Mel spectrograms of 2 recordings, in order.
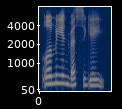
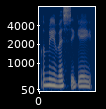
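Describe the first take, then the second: First: "investigate" said louder and bouncier; playful stress on investigate. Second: Said in the usual way. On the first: Shown as a demonstration. Repeating the phrase to herself, louder on "investigate". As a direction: lean into "investigate" with play.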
